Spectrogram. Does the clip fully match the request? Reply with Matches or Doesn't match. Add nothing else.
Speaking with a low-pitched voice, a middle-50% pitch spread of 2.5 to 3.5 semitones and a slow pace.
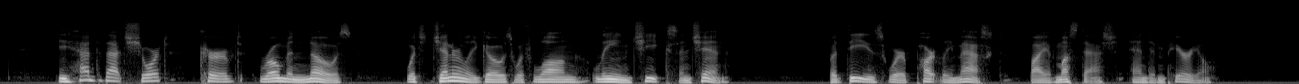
Doesn't match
